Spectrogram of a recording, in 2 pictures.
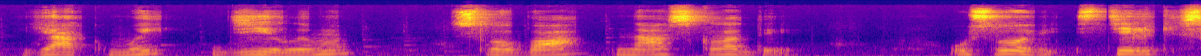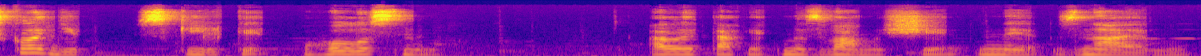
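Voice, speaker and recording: A woman teaching young children in a remote lesson, patient and slow, stretching out words syllable by syllable, with a Ukrainian accent. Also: lowish voice, gravelly, darkish tone. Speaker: primary school teacher.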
